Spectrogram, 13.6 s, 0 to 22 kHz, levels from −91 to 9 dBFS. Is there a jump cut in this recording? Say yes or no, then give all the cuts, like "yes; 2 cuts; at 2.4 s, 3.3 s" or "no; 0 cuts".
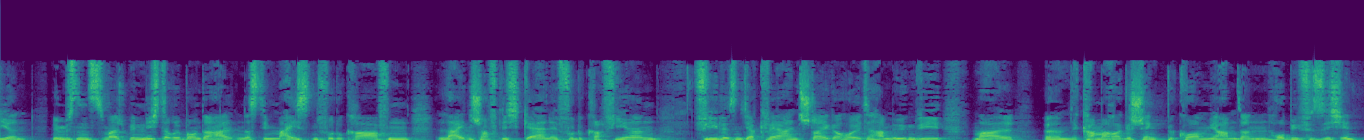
no; 0 cuts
